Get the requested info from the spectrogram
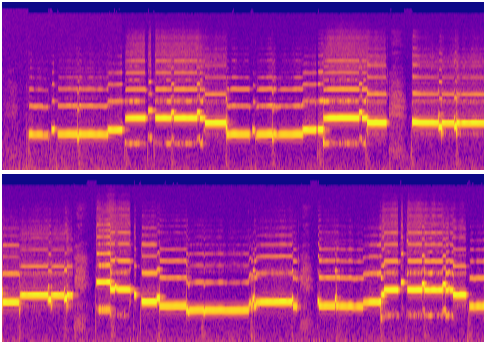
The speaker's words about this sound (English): So this is called Lunix Faravata, or the Boatman's Song. But anyway, here it is just real quick on whistle.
